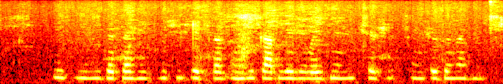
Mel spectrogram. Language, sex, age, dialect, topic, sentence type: Marathi, female, 36-40, Standard Marathi, agriculture, statement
